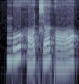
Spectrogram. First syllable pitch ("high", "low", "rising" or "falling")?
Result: rising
